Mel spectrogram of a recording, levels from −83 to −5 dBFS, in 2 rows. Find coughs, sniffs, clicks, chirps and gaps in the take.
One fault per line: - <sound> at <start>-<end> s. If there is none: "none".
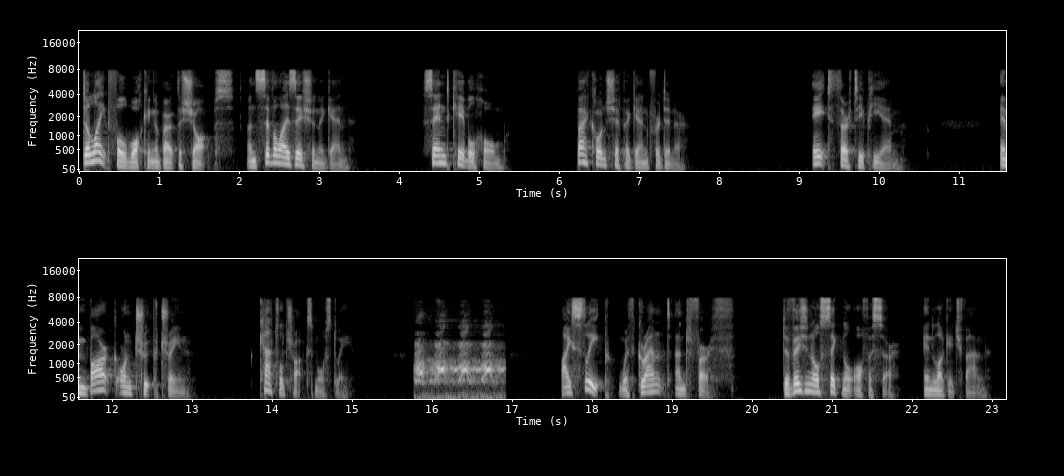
- bark at 15.8-16.9 s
